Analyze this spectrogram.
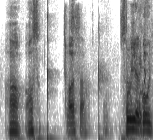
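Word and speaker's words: Xhosa: That's how it's actually pronounced, by the way. Losa? Osa, with the tongue click. Oh, Osa.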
